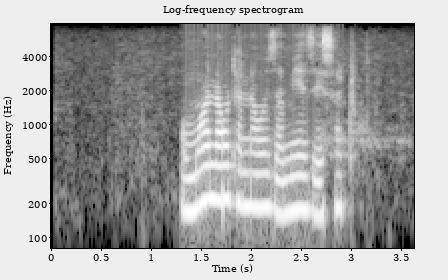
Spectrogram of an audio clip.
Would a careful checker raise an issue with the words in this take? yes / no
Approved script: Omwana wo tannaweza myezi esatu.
no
